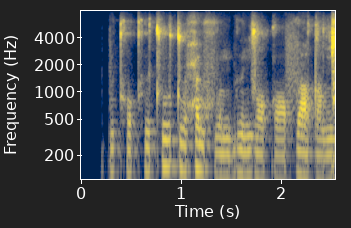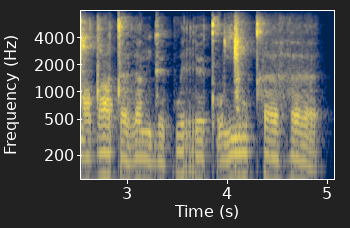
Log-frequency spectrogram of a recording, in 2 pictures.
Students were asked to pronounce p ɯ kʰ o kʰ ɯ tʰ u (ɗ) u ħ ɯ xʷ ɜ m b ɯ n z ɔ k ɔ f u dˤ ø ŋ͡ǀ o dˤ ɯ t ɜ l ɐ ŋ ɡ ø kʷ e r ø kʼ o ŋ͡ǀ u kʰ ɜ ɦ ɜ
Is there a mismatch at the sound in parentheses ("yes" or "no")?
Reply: yes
